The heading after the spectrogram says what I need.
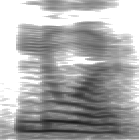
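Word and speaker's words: lure: हुआ यह वर्ड है इसको प्रोनाउंस करेंगे हम लुर तो एल यू आर ई लुर और डी लग गया लुर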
